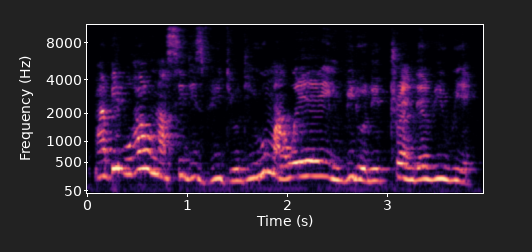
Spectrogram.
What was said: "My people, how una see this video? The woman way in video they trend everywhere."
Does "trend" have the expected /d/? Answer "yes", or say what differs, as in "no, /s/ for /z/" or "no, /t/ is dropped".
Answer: yes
